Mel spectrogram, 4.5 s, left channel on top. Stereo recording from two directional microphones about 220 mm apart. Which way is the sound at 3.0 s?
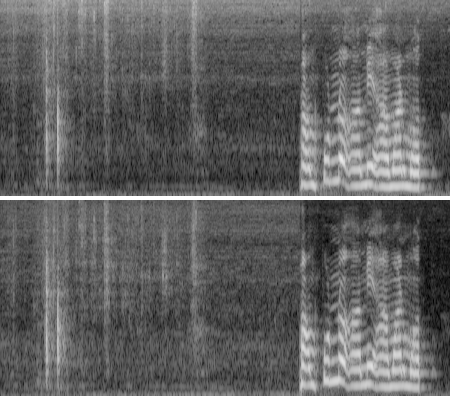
25° right (ahead or behind).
